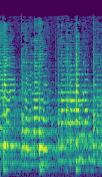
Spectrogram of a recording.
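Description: Background instrumental music: a quick melody of short, sharply struck notes.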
